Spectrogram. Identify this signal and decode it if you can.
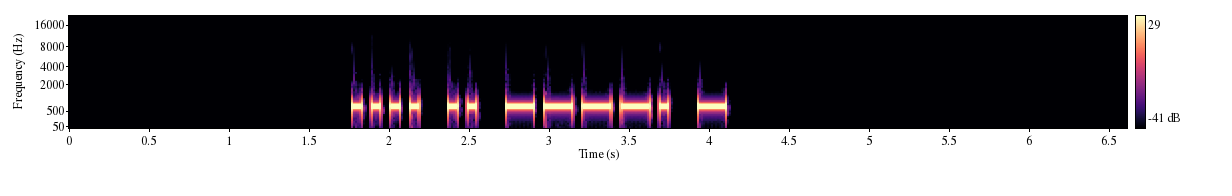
Morse code, heard as a keyed tone, about 20 wpm, 700 Hz. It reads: HI9T
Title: DXCC-100 Call Signs - 4 Characters - 20wpm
